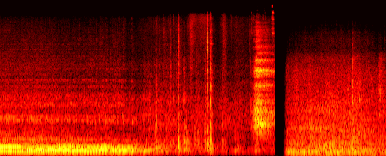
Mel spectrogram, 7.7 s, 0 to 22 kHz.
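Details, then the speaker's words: 1999 Honda Civic turbo D16Y8 after new thermostat install (overheating issue): uneven idle sags and fades without throttle, then dies; won't hold idle. Owner suspects fuel pump; main relay tested without effect. "The car does not stay running, as you can tell in the video."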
